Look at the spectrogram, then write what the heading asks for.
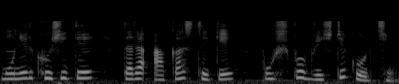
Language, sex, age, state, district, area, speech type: Bengali, female, 18-30, West Bengal, North 24 Parganas, urban, spontaneous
